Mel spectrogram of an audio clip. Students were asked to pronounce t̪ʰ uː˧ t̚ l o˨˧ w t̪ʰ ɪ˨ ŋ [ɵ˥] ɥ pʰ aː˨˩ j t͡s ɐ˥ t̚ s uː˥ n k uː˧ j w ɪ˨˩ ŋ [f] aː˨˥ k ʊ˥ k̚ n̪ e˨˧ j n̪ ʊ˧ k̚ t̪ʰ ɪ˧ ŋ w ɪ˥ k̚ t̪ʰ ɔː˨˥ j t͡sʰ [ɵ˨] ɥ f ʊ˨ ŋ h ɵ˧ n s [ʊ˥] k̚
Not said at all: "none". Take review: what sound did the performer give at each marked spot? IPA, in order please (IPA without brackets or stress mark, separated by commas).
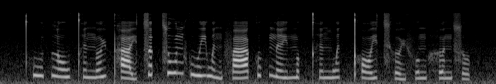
ɵ˥, f, ɵ˨˩, ʊ˨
